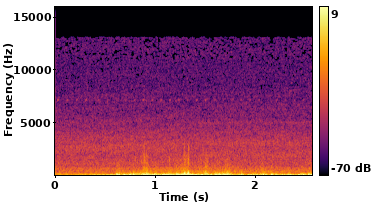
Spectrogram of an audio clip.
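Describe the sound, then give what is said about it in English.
Wind blows over the highest part of a hilltop farm about 600 feet above sea level. A soft, low rumble swells and eases in a few irregular gusts, with no traffic noise. “you just hear the wind. Yeah, it's quiet up here.”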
